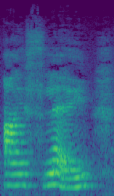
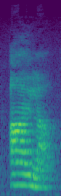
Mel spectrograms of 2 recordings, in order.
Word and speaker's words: Islay: It's not pronounced Islay.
